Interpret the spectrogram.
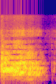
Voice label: metrocop zombie pain; scmod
